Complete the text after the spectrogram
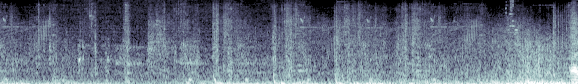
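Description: Rapid gunshots fire again and again.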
